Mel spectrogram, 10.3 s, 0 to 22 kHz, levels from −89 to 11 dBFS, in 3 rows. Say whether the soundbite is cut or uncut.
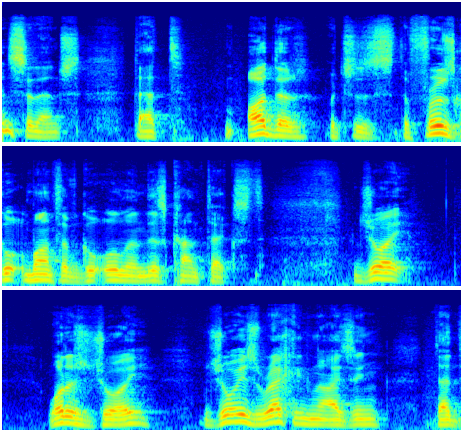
cut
